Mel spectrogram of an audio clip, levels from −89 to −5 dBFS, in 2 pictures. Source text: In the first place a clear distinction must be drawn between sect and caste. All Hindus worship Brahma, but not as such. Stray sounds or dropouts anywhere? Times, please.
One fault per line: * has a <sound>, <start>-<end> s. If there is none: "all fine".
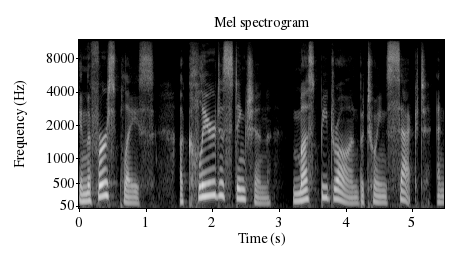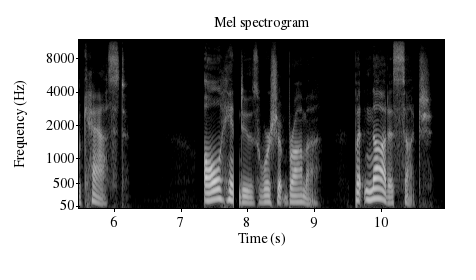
* has a dropout, 7.8-7.9 s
